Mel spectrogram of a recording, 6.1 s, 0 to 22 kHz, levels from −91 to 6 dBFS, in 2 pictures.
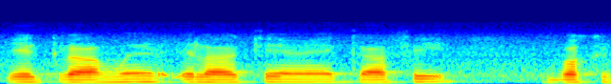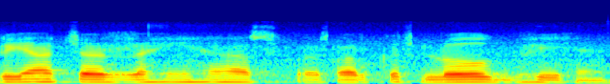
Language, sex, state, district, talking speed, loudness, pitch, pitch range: Hindi, male, Uttar Pradesh, Varanasi, 145 wpm, -17 LUFS, 120 Hz, 115-125 Hz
